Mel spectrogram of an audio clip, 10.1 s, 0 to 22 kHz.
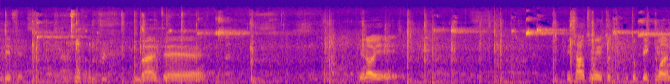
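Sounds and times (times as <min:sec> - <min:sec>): basketballs bouncing on hardwood: 0:04.8 - 0:10.0.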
